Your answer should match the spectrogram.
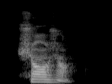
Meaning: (verb) present participle of changer; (adjective) changeable (tending to change suddenly or quickly)
- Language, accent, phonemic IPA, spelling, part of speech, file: French, France, /ʃɑ̃.ʒɑ̃/, changeant, verb / adjective, LL-Q150 (fra)-changeant.wav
